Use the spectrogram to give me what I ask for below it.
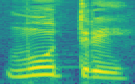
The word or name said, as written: Mutri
